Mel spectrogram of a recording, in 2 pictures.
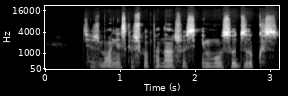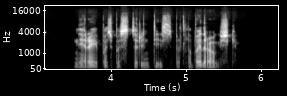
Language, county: Lithuanian, Marijampolė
